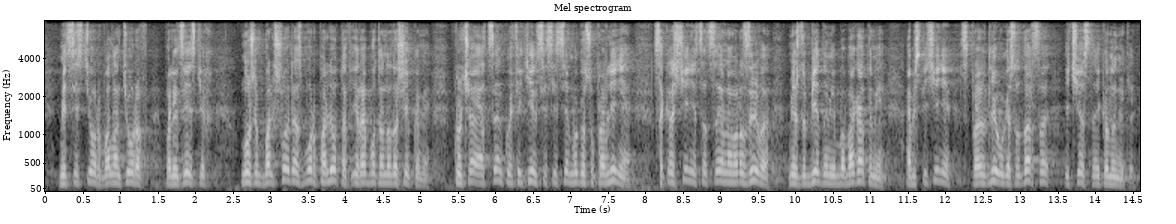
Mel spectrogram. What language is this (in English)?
Kazakh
